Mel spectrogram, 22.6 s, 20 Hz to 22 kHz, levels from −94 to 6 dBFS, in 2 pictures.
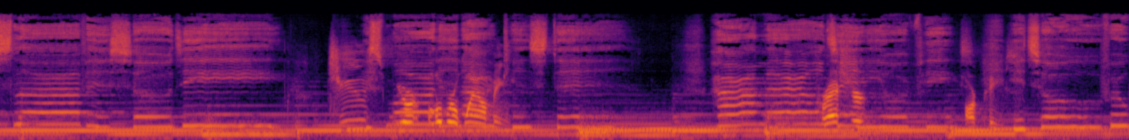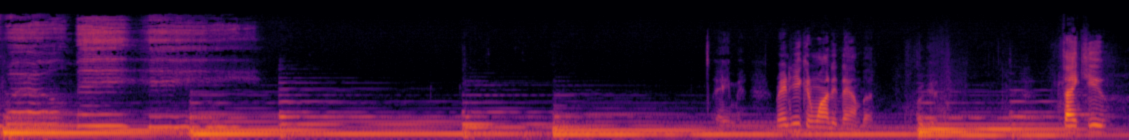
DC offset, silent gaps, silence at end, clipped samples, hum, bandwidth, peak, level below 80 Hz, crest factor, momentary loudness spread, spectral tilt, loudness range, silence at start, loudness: under 0.1%; none; 0 s; under 0.1%; none; 15.5 kHz; -8 dBFS; -56 dBFS; 22 dB; 14 LU; -4.5 dB/octave; 10 LU; 0 s; -29 LUFS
